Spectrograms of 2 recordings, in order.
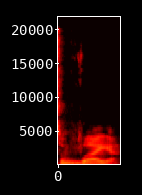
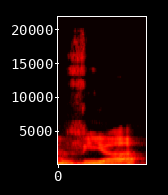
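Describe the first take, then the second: First: "via" said as VY-uh; corrected pronunciation. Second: "via" said as VEE-uh; wrong pronunciation shown. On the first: Teacher gives the correction, "via" as vai-uh. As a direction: open "via" with an eye sound, vai-uh. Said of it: "it is not via, it's via". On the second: Teacher shows what it is not, "via" as vee-uh. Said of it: "so it is not via". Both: Shown as a demonstration.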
